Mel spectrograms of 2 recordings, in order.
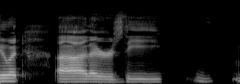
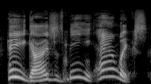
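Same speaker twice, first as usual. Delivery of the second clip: chipper host greeting; 11 semitones higher than usual. Retold or imitated. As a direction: pop the greeting up high like an eager vlogger.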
